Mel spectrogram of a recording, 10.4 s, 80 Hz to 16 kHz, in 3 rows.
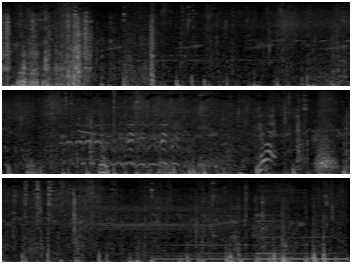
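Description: Horse hooves clip-clop steadily in Red Dead Redemption 2, with occasional neighing and whinnying, heard beneath game dialogue and someone talking.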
